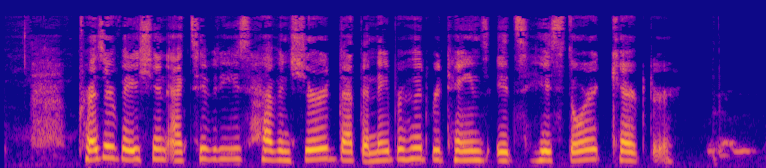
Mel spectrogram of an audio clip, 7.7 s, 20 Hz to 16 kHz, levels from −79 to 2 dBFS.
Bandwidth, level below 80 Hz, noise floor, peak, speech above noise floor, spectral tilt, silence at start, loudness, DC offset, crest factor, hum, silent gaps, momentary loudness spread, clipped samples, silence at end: 11.5 kHz; -62 dBFS; -38 dBFS; -2 dBFS; 21 dB; -4 dB/octave; 0.3 s; -18 LUFS; under 0.1%; 16 dB; none; none; 18 LU; under 0.1%; 0.15 s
